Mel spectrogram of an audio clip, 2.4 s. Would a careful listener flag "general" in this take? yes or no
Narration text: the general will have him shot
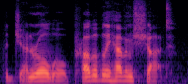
no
